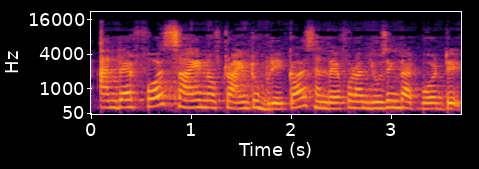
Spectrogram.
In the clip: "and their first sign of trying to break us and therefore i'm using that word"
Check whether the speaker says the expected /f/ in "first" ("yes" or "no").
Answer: yes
